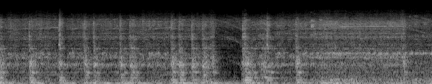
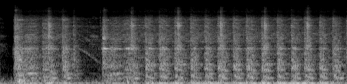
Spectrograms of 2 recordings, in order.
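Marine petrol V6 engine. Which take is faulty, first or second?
second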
